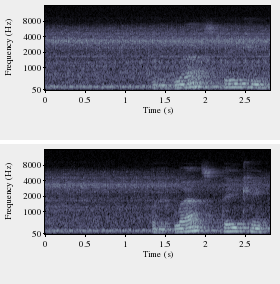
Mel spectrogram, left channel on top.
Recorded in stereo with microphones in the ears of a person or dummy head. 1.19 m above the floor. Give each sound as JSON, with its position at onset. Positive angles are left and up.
{"t": 1.3, "sound": "a woman speaking", "side_deg": -45, "distance_m": 0.8}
